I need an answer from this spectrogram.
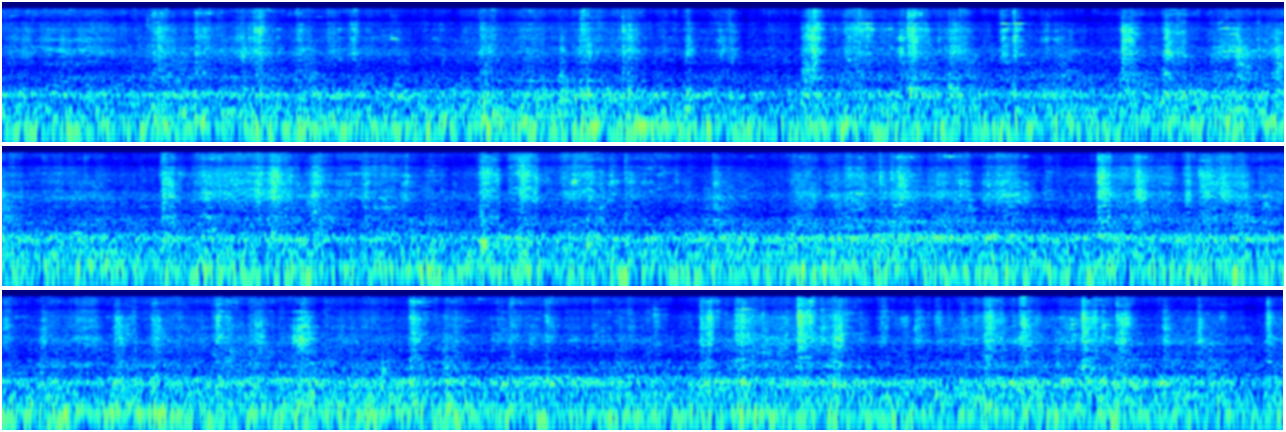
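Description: A long string of freight boxcars rolling past close by: a steady rumble of steel wheels on rail, broken by frequent irregular clicks and knocks as the wheels cross rail joints.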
